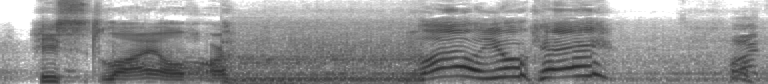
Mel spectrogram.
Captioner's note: machines whirring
